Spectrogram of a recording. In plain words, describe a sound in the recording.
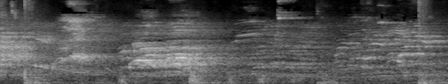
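A volleyball is struck with sharp thuds in an echoing gym.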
